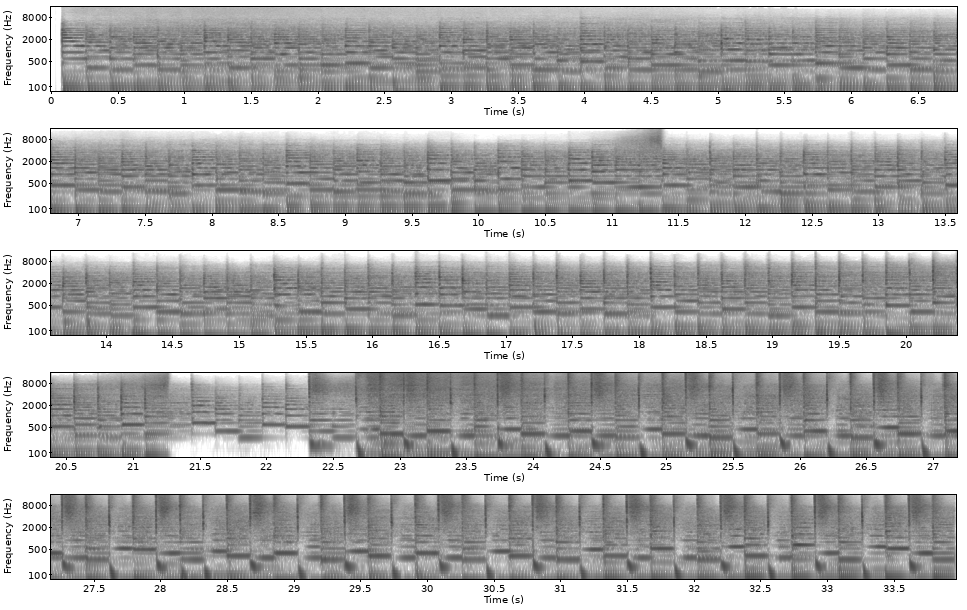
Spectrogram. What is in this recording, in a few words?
synthwave; Wellenreiter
